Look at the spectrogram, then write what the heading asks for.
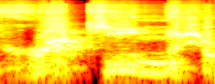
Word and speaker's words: Joaquin: Joaquin you flippin idiot it's a Spanish name Joaquin seriously you think that's how it's pronounced if you really must know it's watching it's much much better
